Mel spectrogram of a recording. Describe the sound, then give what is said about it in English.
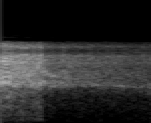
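A deep breath out through the mouth, an airy hiss that is loudest at the start and eases into a softer, steady exhale. “So let's take a few deep breaths into your nose and out through your mouth.”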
